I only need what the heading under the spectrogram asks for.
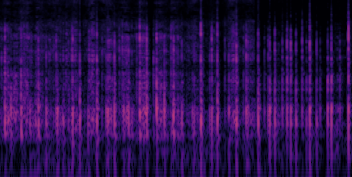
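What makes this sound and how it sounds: Long nails tap quickly and scratch across a flat, solid wooden board with visible grain. Rapid, irregular dry clicks with no ring sit over a steady scratchy rustle, and the taps grow sharper and more spaced toward the end.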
